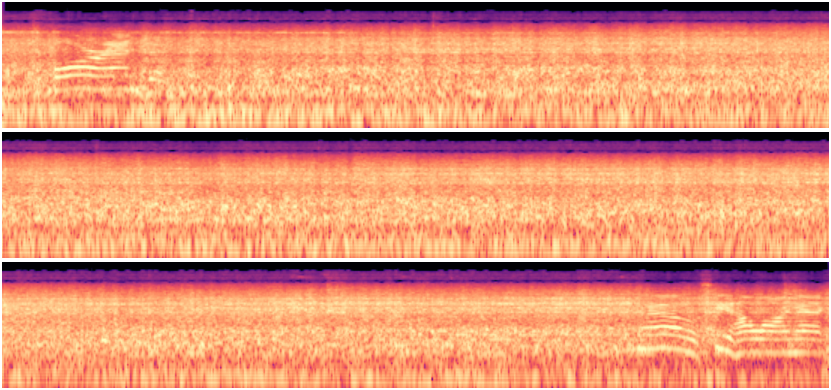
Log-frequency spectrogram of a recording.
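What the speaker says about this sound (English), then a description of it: "Stopping long enough here to do a little train spotting, and here it comes." A freight train hauled by four locomotives rolls past close by during a hike, a loud, steady rumble and clatter that fills the whole stretch, with a brief horn-like tone near the start and end.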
